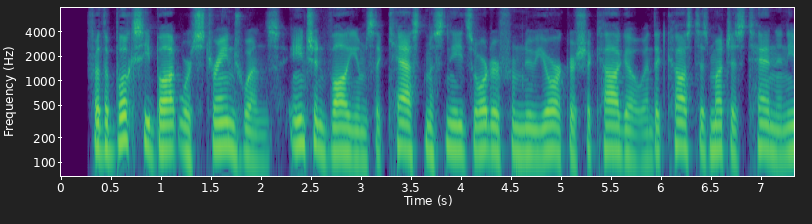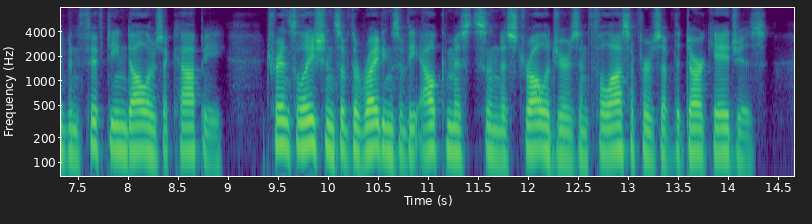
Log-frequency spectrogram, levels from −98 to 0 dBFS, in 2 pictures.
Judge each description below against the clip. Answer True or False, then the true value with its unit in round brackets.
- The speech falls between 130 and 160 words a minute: False (195 wpm)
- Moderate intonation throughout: False (2.3 semitones)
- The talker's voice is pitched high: False (135 Hz)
